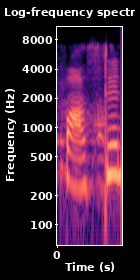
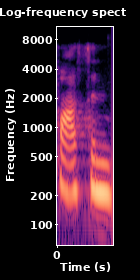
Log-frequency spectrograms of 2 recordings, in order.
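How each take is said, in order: First: The t sound is clearly pronounced. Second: The t sound is left out. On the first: The speaker calls it wrong. "हम इसे फास्टन नहीं बोलेंगे" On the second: The speaker calls it right. "इसमें टी silent होता है"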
